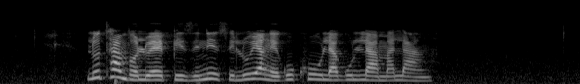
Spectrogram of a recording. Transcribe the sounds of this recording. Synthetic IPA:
lutʰamvʱɔlwɛb̥ʱizinisilujaŋek̬ukʰulak̬ulamalaːŋa

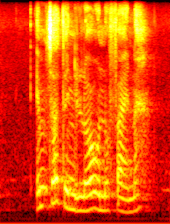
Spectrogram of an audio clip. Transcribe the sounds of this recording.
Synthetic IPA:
em̩t͡sʰwatʼwenilɔɔnɔfaːna

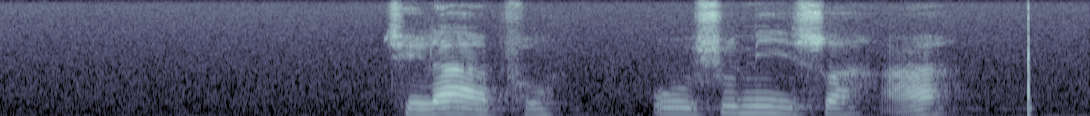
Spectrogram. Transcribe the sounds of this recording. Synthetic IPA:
t͡ʃʰiɺap̪fʰu | uʃumiswaɦa

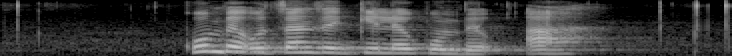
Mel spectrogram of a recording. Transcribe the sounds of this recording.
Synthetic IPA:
kumbɛut͡sand͡zekilɛkumbɛa

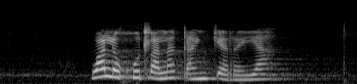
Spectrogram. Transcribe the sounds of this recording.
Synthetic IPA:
walɪk͡xʰʊt͡ɬʼalakʼaŋ̩kʼɛrɛja

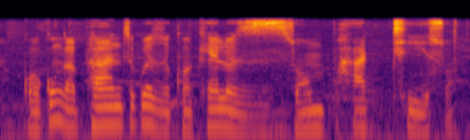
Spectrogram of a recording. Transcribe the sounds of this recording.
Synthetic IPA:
ŋɡʱokʼuŋɡʱapʰant͡sʼikʼwezikʰɔkʰɛlɔzom̩pʰatʰiːsɔ̰

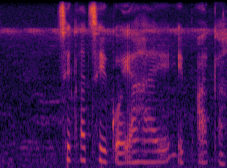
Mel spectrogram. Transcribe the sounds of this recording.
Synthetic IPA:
t͡sʰɪkʼat͡sʰɪkʼɔjaɦaɪɪpʼa̰ːkʼa

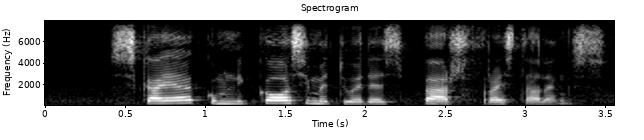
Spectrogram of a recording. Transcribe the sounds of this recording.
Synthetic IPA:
skɐjəkɔmynikɑːsimətuədəspærsfrɛjstæ̰lə̰ŋs

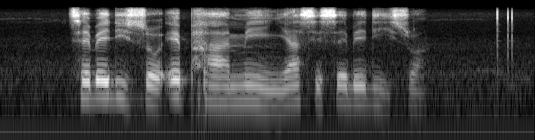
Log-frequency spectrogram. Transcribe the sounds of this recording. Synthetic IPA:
t͡sʰeɓedisɔʔɛpʰameŋ̩jasɪseɓediːswa

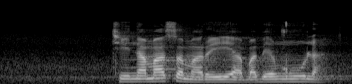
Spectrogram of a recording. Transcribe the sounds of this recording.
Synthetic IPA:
tʰinamasamaɾijaɓaɓeŋ͡ǃuːla

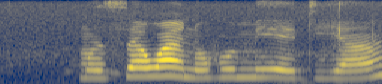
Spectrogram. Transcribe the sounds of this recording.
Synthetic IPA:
mʊsɛwanɔɦʊmɪedija

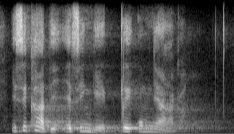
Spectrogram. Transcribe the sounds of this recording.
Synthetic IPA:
isikʰatʰiʔesiŋʱeǃiʔom̩ɲa̰ːk̬a

